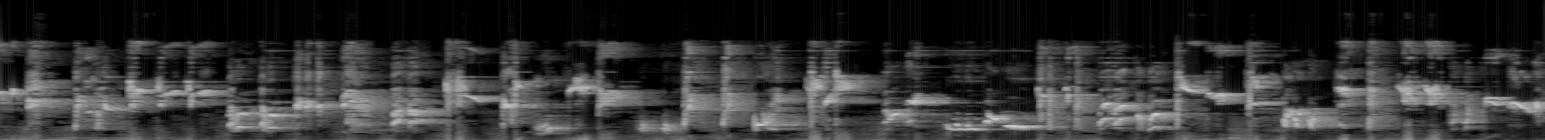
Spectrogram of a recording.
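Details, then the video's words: Lure song of the orange-headed thrush (punglor), used to get a bird that has stopped singing going again: continuous, busy high-pitched medley of whistles, trills and sharp chips, phrases changing every fraction of a second. "Pancingan Anis Kembang Macet, Anis kembang Macet Bunyi"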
